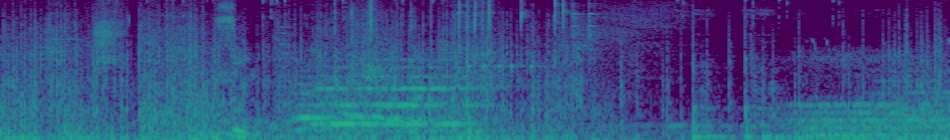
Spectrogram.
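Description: Arquebus gunfire crackles in rapid volleys during an Age of Empires II battle, faint and mixed with clattering mechanical game effects and other battle noise.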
